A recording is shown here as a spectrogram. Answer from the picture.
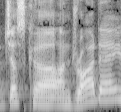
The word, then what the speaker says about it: Jessica Andrade: Or you could do it with this weekend, for instance, where you got Liz Carmouche and Jessica Andrade. Is that how you pronounce her name? – Sure, man. Okay. You nailed it.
